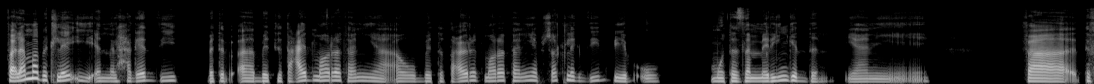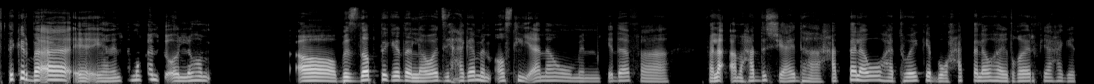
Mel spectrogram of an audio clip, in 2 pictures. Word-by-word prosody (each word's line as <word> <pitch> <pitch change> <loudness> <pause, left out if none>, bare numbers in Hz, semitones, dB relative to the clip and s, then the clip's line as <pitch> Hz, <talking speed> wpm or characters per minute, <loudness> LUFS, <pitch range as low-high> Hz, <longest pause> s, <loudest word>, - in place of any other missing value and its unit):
فلمّا 200 - +6
بتلاقي 180 - -1
إن 150 0 -4
الحاجات 150 +3 -2
دي 175 +1 -8 0.3
بتبقى 145 0 -3
بتتعاد 150 +4 -2
مَرّة 185 0 +1
تانية 160 -3 -4
أو 140 +1 -6
بتتعرِض 145 +5 -4
مَرّة 160 +3 -1
تانية 180 +1 -4
بشكل 185 +3 -5
جديد 165 +4 -10
بيبقوا 140 -2 -5 0.5
متذمرين 150 +4 0
جدًا، 145 -7 -3 0.2
يعني، 130 0 -7 0.9
فتفتكر 150 - +2
بقى 200 +1 +7
يعني 150 -1 0
أنت 170 +5 -7
ممكن 210 +2 -1
تقول 165 -3 +1
لهم 180 0 0 0.9
آه، 175 -1 +8
بالضبط 175 +7 +5
كده، 190 -3 +4
اللي 155 -2 +4
هو 160 +3 +4
دي 175 -1 -2
حاجة 175 +3 0
من 190 -4 +1
أصلي 170 +1 -3
أنا 180 +2 -2
ومن 150 -5 -5
كده 160 +5 -3
ف 175 -3 -9 0.6
فلأ 150 - +4
ما 155 - -3
حدش 175 +3 -4
يعيدها 150 -2 -3
حتى 160 +9 -1
لو 195 0 +3
هتواكب 170 0 -2
وحتى 170 +4 -4
لو 170 0 +1
هيتغيّر 160 0 -1
فيها 165 0 -8
حاجات، 150 -3 -10
165 Hz, 140 wpm, -21 LUFS, 150-180 Hz, 0.9 s, آه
